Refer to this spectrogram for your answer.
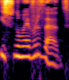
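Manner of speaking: annoyed, pushing back. Narrator voices a boy objecting to what was said, irritated. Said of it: "com os olhos brilhantes de irritação".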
